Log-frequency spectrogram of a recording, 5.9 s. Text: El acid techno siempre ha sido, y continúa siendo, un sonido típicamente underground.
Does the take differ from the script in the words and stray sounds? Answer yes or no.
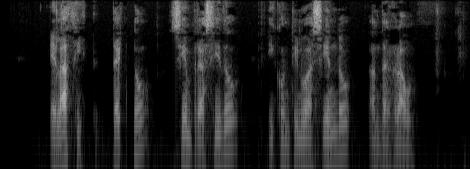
yes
